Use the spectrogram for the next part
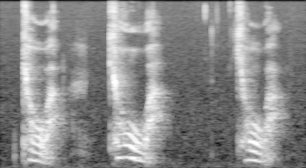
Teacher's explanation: but it's a tamadaka word so it starts high and moves low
